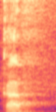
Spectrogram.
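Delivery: "Kaf" avec un q arabe profond, lentement; "Kaf" dit avec le ق de gorge; prononciation arabe du Kaf. Shown as a demonstration. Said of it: "je sais dire Kaf". (lettre "Kaf" articulée en ق arabe)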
